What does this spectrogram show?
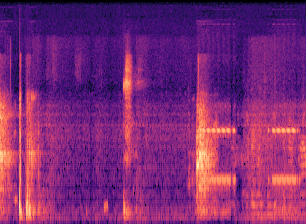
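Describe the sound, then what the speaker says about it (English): A dog barks in short bursts near a microphone during a remote special city council meeting, with a couple of sharp yaps early on and more barking and noise later, mixed with voices. "We mute the dog."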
